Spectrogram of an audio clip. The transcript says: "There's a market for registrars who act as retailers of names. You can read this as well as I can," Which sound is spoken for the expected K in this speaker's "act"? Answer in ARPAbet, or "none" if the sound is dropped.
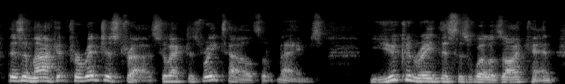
K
